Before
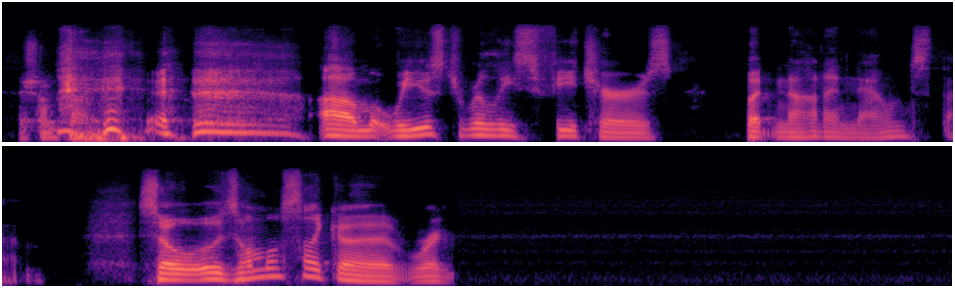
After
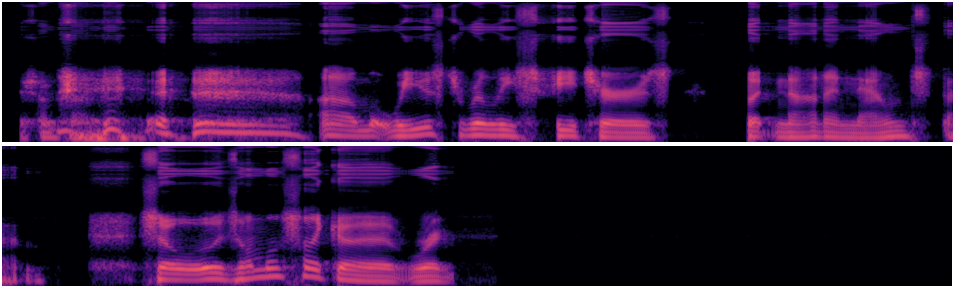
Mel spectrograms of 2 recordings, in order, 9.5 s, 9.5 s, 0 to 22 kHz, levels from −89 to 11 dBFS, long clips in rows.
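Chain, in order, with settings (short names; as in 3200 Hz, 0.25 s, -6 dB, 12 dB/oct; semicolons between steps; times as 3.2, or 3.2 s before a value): Wiener smoothing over 9 samples; careless resampling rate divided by 4×, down none, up hold; bell 10000 Hz -2 dB 2.1 oct, from 2.11 s +6 dB; AGC gain up to 12.5 dB; gate -53 dBFS, range -23 dB; compressor 6:1, threshold -19 dBFS, peak gain reduction 10.5 dB; EQ curve 100 Hz 0 dB, 290 Hz -6 dB, 420 Hz +5 dB, 870 Hz -25 dB, 1300 Hz -2 dB, 3200 Hz +11 dB, 4500 Hz -28 dB, 12000 Hz +3 dB; gain -6 dB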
